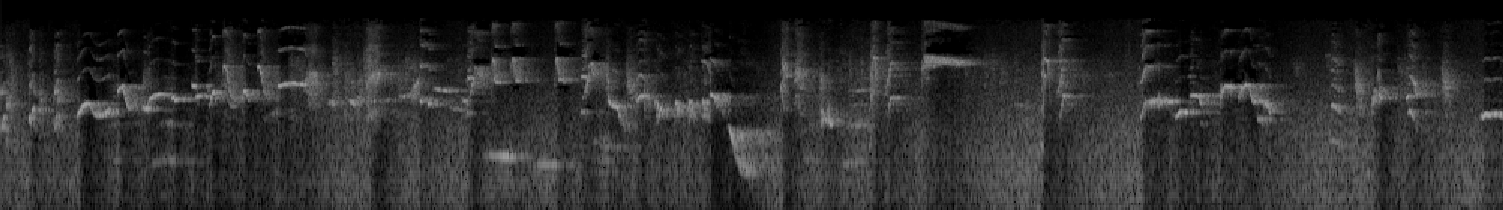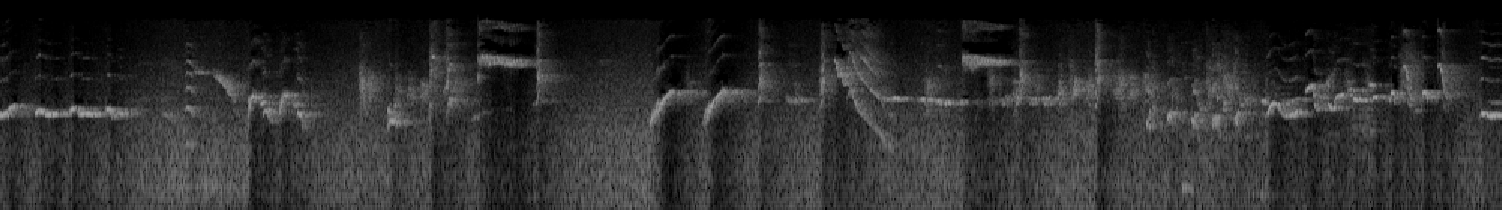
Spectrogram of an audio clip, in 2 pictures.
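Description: Male oriental magpie-robin singing a long, varied song of whistles, trills and rising and falling glides, with many short sharp clicks mixed in.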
